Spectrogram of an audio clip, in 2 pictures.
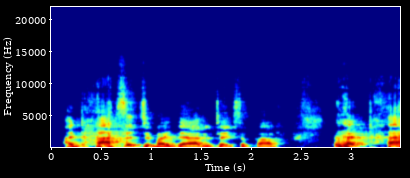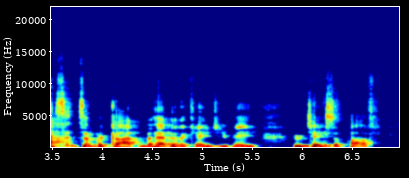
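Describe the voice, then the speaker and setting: This man speaks at a fairly high pitch and moderate pace. His voice is somewhat breathy, with ordinary pitch variation. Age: 50s. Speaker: businessman. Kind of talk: interview.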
